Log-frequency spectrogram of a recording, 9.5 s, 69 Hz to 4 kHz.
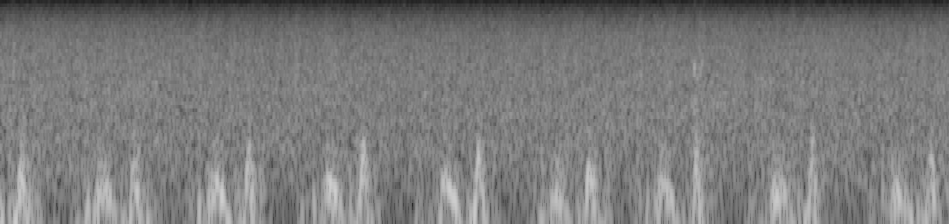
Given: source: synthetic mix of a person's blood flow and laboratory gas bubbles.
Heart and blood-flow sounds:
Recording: Doppler ultrasound of blood flow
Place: precordium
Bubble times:
6.90-7.05 s: bubbles
From the record:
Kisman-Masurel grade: 113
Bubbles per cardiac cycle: 1 to 2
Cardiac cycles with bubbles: 1 to 10%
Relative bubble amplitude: loud (0.450 to 0.775)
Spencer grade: 1 (occasional bubble signal discernible with the cardiac motion signal, with majority of cardiac periods free of bubbles)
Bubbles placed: only in the low amplitude regions of the cardiac cycle

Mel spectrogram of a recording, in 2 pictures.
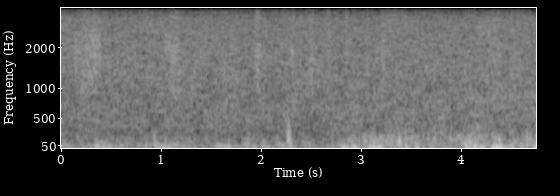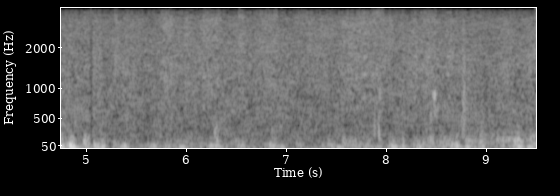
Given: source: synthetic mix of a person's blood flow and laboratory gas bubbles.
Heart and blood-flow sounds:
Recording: Doppler ultrasound of blood flow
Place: subclavian vein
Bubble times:
7.86-7.97 s: bubbles
8.38-8.53 s: bubbles
From the record:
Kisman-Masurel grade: 111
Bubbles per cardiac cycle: 1 to 2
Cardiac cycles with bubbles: 1 to 10%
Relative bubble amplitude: barely perceptible (0.100 to 0.250)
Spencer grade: 1 (occasional bubble signal discernible with the cardiac motion signal, with majority of cardiac periods free of bubbles)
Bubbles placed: anywhere in the cardiac cycle

